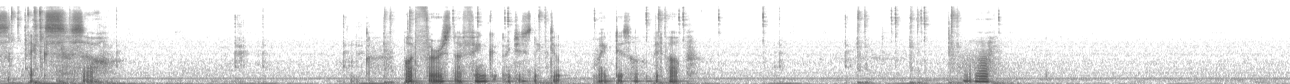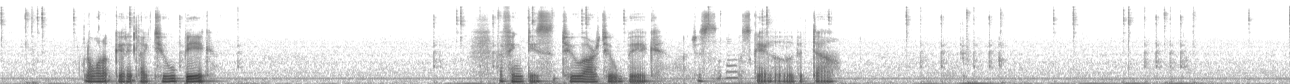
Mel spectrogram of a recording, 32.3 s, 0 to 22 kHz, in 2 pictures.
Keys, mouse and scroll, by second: 0.6 Tab, 1.1 scroll down 1, 1.3 middle click, 2.8 scroll down 4, 3.1 middle click, 4.3 scroll up 2, 4.6 Tab, 5.0 Tab, 5.5 click, 6.2 click, 6.6 Tab, 7.3 click, 8.1 Tab, 8.3 click, 8.8 click, 9.6 middle click, 10.6 Tab, 11.0 click, 11.2 Tab, 11.4 click, 11.7 Tab, 12.3 click, 16.3 Tab, 16.4 click, 16.9 click, 19.0 middle click, 21.7 click, 22.0 middle click, 22.6 shift+click, 23.2 click, 23.8 click, 23.8 shift+click, 25.5 click, 25.5 shift+click, 26.3 click, 27.5 middle click, 28.0 scroll up 3, 28.1 shift+middle click, 29.1 click, 30.0 click, 30.3 middle click, 30.6 shift+middle click, 31.6 click.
